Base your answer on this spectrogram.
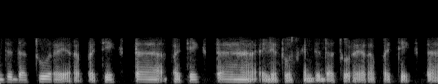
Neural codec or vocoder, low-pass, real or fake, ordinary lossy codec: none; 3.6 kHz; real; MP3, 24 kbps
